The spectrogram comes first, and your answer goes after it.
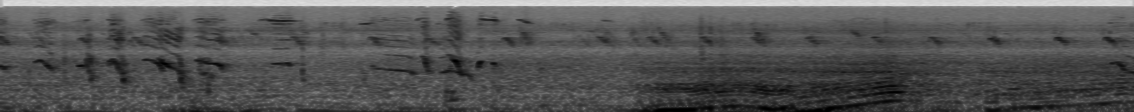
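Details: Irish Terrier puppies, a litter of six nearly eight weeks old, at Easter: scattered high falling whimpers and squeaks for six seconds, then a loud low rumbling and thudding noise takes over with faint whines on top.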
